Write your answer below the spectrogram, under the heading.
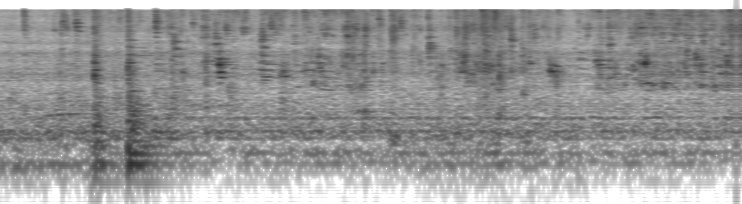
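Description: Tap water running from a faucet into a bowl held under it over a stainless steel sink, after two short knocks about a second in.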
